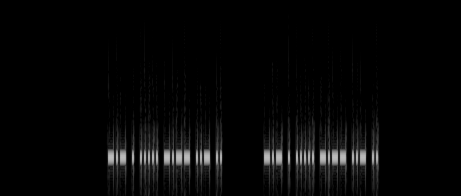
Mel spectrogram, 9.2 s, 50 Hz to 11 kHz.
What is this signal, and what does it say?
Morse code, heard as a keyed tone, about 30 wpm, 700 Hz. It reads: KE5YUI KE5YUI
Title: USA Call Signs - 6 Characters - Repeated 2x - 30wpm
